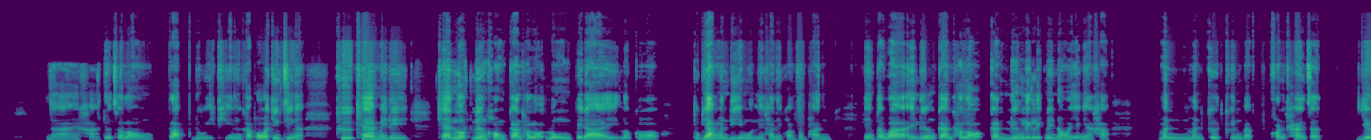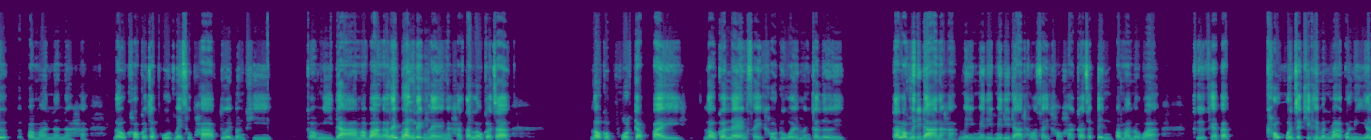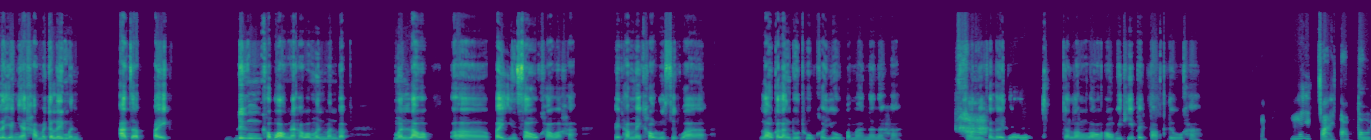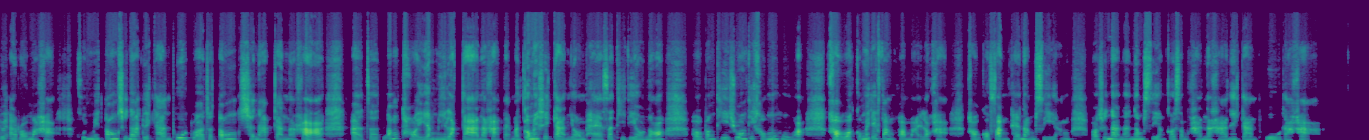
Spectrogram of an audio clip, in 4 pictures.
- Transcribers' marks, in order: other background noise; tapping; other noise; laughing while speaking: "อะไรบ้าง"; in English: "insult"; tsk
- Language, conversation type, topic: Thai, advice, คุณทะเลาะกับแฟนบ่อยแค่ไหน และมักเป็นเรื่องอะไร?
